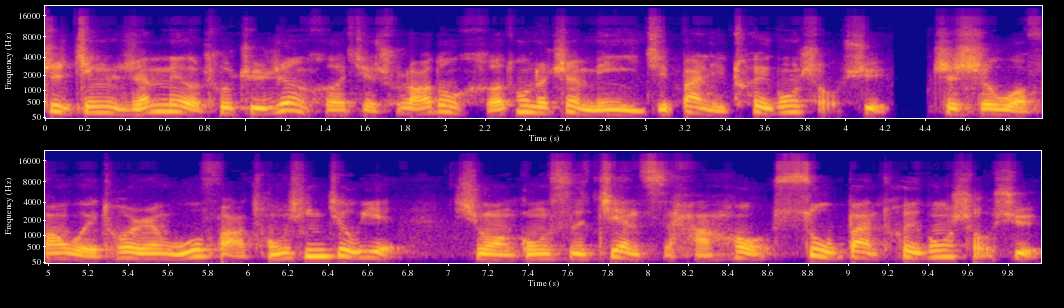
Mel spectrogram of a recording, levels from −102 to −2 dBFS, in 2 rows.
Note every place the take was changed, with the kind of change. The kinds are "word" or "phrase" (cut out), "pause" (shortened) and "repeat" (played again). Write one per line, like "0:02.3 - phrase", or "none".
0:04.3 - pause

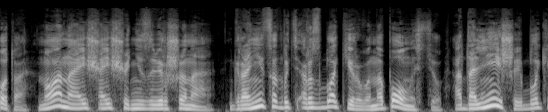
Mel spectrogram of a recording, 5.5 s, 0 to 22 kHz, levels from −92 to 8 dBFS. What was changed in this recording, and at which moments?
0:01.0 - repeat
0:02.8 - word

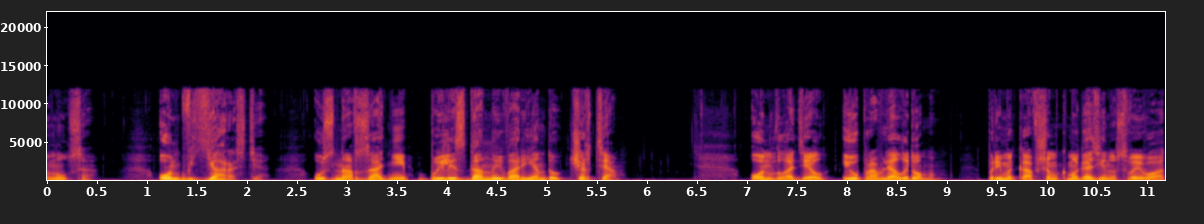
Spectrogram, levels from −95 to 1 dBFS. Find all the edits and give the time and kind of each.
0:01.4 - word
0:03.1 - word
0:03.6 - word
0:05.2 - word
0:08.6 - word

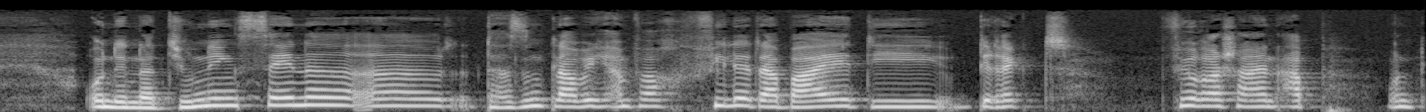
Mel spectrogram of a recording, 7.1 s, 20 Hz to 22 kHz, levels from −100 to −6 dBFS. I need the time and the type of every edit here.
none

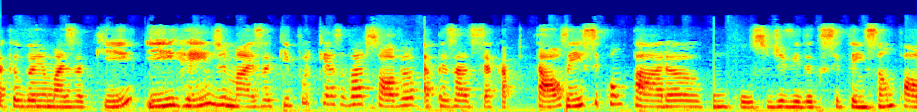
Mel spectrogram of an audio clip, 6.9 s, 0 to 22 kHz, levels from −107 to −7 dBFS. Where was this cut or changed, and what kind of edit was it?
none

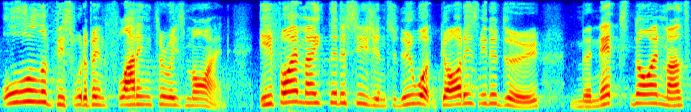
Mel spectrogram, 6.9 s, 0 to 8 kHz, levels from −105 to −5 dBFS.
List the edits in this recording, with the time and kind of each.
0:04.8 - word

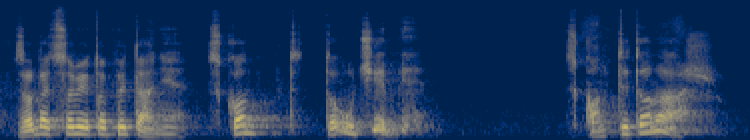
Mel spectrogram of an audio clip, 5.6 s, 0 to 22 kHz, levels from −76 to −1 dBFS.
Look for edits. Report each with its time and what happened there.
none

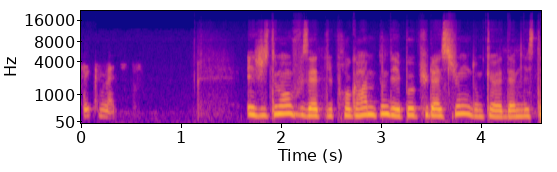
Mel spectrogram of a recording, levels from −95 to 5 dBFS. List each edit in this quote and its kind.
0:02.1 - word
0:02.4 - word
0:03.0 - word

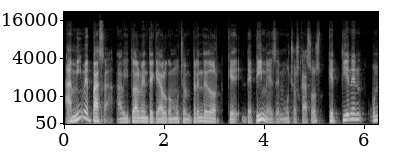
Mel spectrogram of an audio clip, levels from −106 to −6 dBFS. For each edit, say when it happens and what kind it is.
0:03.2 - pause
0:05.2 - pause

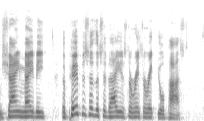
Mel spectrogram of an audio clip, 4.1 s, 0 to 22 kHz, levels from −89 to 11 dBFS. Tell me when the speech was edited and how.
0:01.2 - word
0:02.0 - word
0:02.5 - word

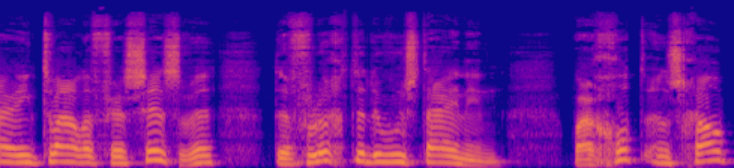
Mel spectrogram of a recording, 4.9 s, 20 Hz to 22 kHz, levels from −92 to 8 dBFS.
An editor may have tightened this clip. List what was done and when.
0:01.2 - word
0:02.0 - word

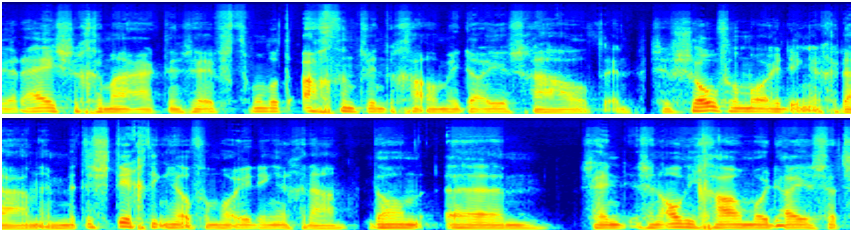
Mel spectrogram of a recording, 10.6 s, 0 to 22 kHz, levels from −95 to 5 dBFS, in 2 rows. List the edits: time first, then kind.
0:04.0 - pause
0:07.5 - pause
0:08.8 - pause

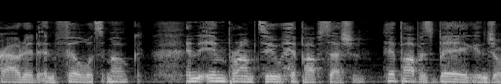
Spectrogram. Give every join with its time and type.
0:00.9 - word
0:01.9 - word
0:03.7 - pause

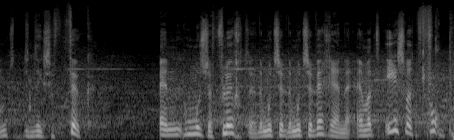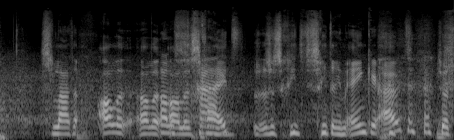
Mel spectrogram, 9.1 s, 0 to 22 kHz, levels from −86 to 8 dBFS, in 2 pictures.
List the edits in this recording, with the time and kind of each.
0:01.8 - word
0:02.9 - repeat
0:04.1 - phrase
0:05.5 - word

